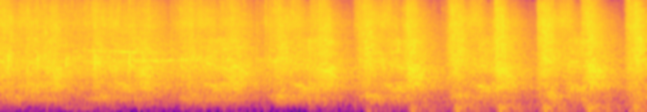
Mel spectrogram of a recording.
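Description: Children scream with excitement.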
